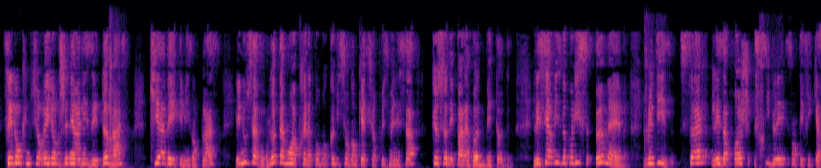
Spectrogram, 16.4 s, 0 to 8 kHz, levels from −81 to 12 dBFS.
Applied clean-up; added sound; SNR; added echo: neural mask model DeepFilterNet 3.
